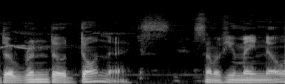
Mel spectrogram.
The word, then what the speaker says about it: Arundo donax: So it's possible that Arundodonax and Pergamon harmala would yield an interesting... Say that again. You spell it?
